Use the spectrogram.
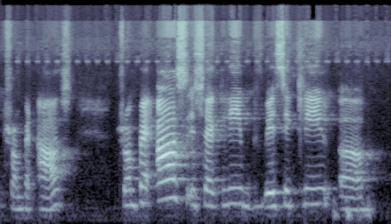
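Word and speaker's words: Trompenaars: or trumpen ass yeah Dutch pronounce it trompetas trompetas is actually basically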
